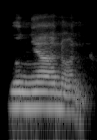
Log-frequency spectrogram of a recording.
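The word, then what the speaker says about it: بُنْيَانٌ: Ditulisnya bunyanun. Dibacanya juga? Bunyanun. Jadi tulisan dan bacaan dibaca sama.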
